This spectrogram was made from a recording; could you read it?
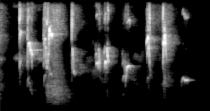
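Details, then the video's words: Wild olive-backed sunbird, locally konin ninja, giving ngalas-style song: high, thin chirped notes in short pairs and trills, spaced by tiny gaps, with one slightly buzzy rasp near the start. "Suara Asli Ngalas Konin Ninja di Alam Liar"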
